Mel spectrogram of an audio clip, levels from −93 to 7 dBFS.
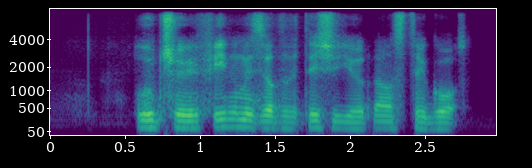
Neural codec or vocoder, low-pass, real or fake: codec, 16 kHz in and 24 kHz out, 0.9 kbps, LongCat-Audio-Codec, four codebook decoder; 7.2 kHz; fake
